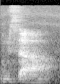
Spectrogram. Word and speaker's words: busaa: Et bien à Okinawa aussi, on utilise donc cette graphie, mais en okinawanais, ça se prononce Busa.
